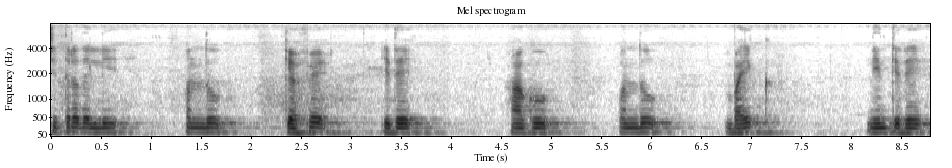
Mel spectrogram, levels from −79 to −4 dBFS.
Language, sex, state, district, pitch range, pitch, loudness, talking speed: Kannada, male, Karnataka, Bidar, 115-120 Hz, 120 Hz, -22 LUFS, 55 wpm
